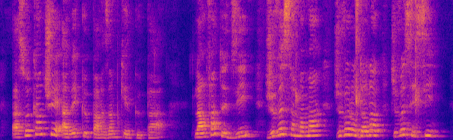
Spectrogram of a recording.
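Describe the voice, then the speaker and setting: The speaker moves at a fairly slow pace with very wide pitch swings, and audible room echo fills the recording. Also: woman, high pitch for a woman. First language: an African language, not French (speaking French). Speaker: vlogger, mother. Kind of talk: casual vlog talk to camera.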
